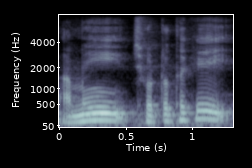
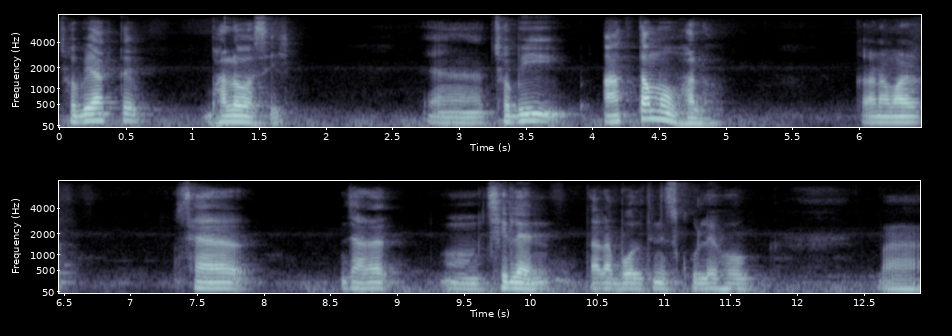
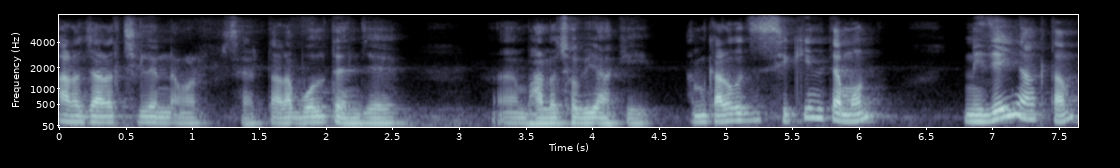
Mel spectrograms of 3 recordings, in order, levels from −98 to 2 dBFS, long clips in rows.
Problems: none marked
